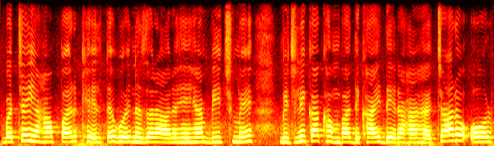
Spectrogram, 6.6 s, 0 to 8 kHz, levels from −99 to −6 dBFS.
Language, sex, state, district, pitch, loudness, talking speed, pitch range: Hindi, female, Haryana, Rohtak, 255 Hz, -12 LUFS, 180 wpm, 245-275 Hz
